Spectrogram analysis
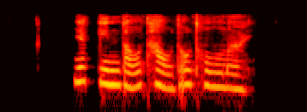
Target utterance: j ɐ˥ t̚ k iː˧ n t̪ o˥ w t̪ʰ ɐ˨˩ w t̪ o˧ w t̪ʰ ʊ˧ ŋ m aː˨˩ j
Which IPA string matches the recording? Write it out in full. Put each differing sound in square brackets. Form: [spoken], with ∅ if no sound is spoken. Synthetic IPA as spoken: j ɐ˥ t̚ k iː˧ n t̪ [o˨˥] w t̪ʰ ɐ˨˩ w t̪ [o˥] w t̪ʰ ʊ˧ ŋ m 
